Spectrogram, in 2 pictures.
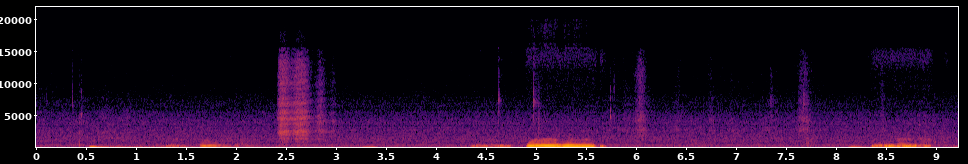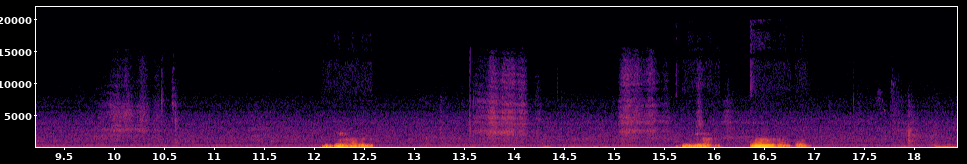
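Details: Snoring at 6 AM: rhythmic low, rattling snores repeating every few seconds, about 16 breaths a minute, in a quiet room.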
